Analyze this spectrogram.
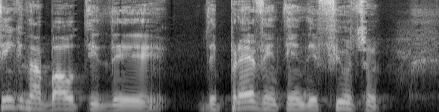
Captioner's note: none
